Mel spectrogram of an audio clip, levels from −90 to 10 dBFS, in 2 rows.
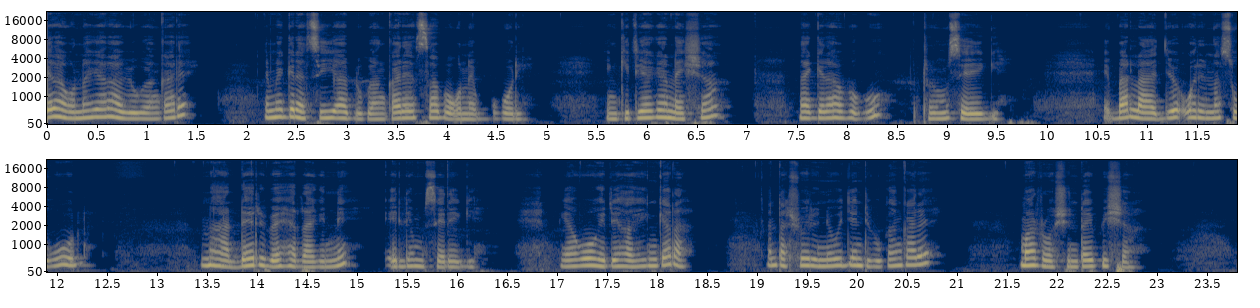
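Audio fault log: Nothing to log here, as this speech recording comes across without any technical problems worth noting.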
